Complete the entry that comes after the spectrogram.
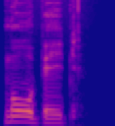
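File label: "morbid", British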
